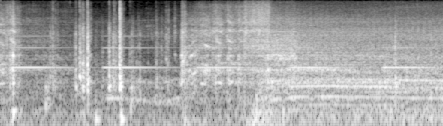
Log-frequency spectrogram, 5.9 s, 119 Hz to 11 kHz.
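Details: 2004 Volvo S80 started with a jumper: a few clicks, then catches and settles into an even, steady idle with no pump-like transmission whine; normal start and idle.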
